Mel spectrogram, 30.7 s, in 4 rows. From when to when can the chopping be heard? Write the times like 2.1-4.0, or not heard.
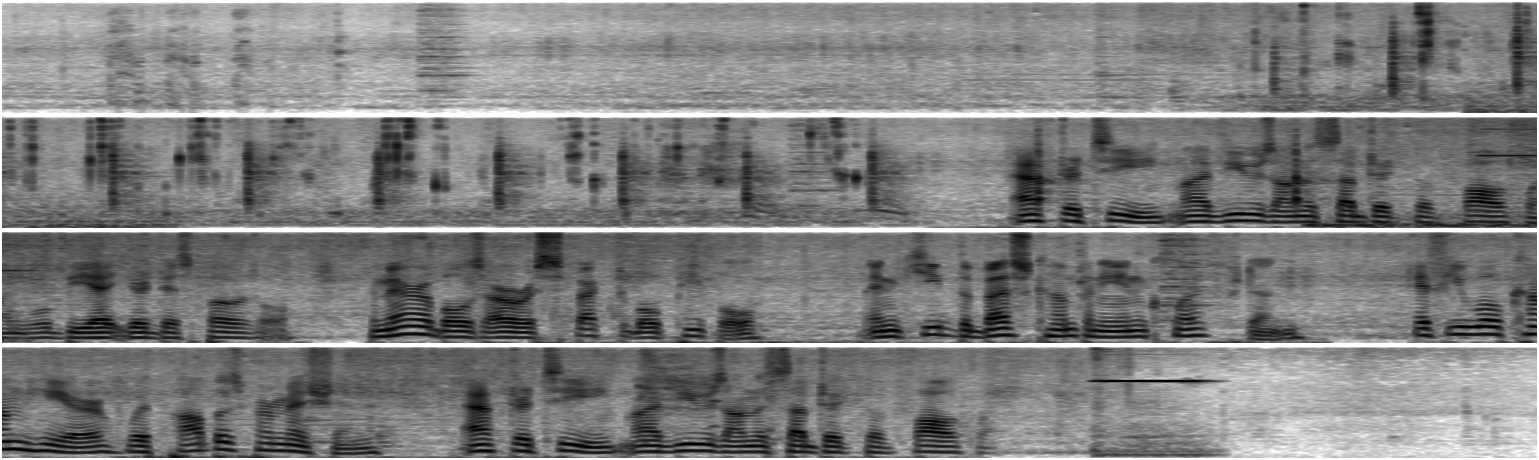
6.3-13.2, 13.9-14.4.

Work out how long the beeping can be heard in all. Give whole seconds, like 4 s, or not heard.
3 s.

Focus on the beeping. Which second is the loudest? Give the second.
29 s.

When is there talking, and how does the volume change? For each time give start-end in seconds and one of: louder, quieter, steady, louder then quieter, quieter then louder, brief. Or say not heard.
12.7-27.9 steady.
